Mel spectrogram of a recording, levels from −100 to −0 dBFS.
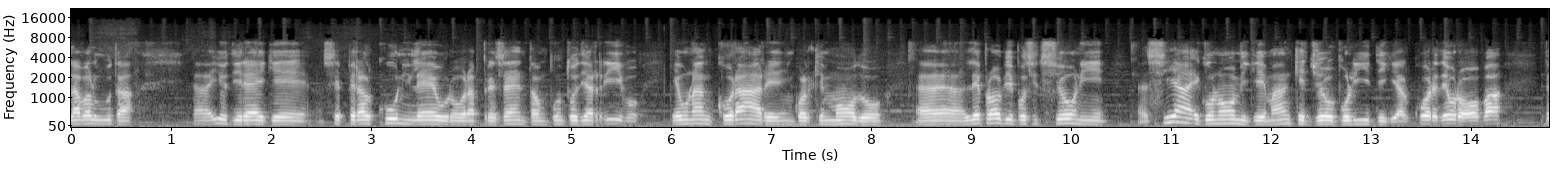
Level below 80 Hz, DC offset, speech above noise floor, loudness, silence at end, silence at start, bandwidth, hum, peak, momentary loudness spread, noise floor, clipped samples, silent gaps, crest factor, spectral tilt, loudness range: -48 dBFS; under 0.1%; 27 dB; -14 LUFS; 0.45 s; 0 s; 7.4 kHz; none; 0 dBFS; 9 LU; -41 dBFS; under 0.1%; none; 14 dB; -6 dB/octave; 2 LU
